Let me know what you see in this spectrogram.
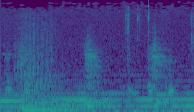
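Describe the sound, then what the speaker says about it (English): A horse in Minecraft gives a short whinny, a single close call with a wavering tone, heard alone without talk. "So this is my first horse."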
